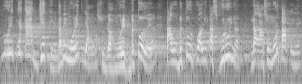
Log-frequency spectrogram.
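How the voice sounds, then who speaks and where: Lively, joking male preacher with a high voice, echoey mosque hall. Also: brisk, highs cut off. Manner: humorous, lively storytelling with laughs. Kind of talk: storytelling sermon.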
